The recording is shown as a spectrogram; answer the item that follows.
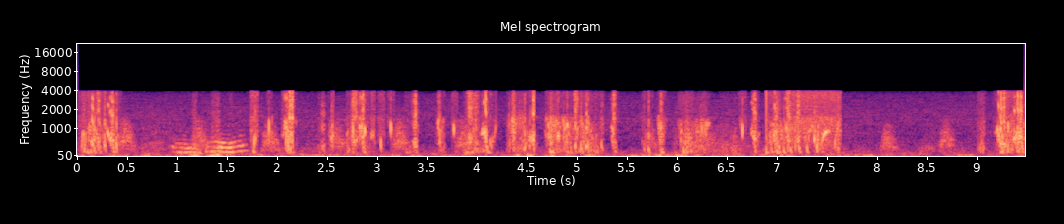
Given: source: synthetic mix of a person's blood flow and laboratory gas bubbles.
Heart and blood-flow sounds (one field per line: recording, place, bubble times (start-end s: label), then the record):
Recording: Doppler ultrasound of blood flow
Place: subclavian vein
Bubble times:
0.00-0.45 s: bubbles
1.73-1.82 s: bubbles
1.90-1.96 s: bubbles
2.04-2.21 s: bubbles
2.40-2.56 s: bubbles
2.69-3.18 s: bubbles
3.27-3.42 s: bubbles
3.59-3.69 s: bubbles
3.74-3.81 s: bubbles
3.85-4.19 s: bubbles
4.29-4.58 s: bubbles
4.68-5.28 s: bubbles
5.33-5.42 s: bubbles
5.65-5.76 s: bubbles
5.80-5.91 s: bubbles
6.01-6.33 s: bubbles
6.43-6.70 s: bubbles
6.74-6.83 s: bubbles
6.89-7.65 s: bubbles
9.00-9.09 s: bubbles
9.17-9.48 s: bubbles
From the record:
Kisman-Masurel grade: 332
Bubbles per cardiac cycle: rolling drumbeat, 9 or more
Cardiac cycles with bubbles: 50 to 99%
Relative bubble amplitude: moderate (0.250 to 0.450)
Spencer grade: 3 (all of the cardiac periods contain showers or single bubble signals, but not dominating or overriding the cardiac motion signals)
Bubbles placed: anywhere in the cardiac cycle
